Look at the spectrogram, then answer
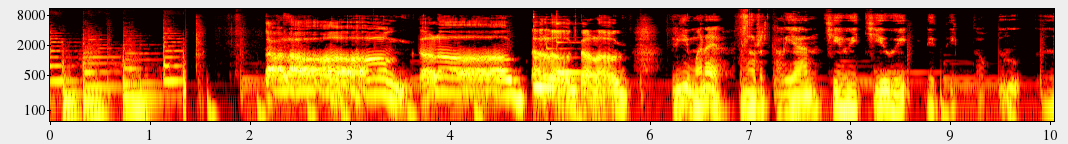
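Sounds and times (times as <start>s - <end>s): man's wordless vocal outbursts: 2.0s - 5.9s.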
